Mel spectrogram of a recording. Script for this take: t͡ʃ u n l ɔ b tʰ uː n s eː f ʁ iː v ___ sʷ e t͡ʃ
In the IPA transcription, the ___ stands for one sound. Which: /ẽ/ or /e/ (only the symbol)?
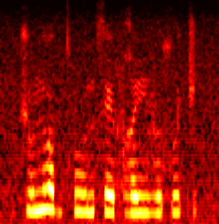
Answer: e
